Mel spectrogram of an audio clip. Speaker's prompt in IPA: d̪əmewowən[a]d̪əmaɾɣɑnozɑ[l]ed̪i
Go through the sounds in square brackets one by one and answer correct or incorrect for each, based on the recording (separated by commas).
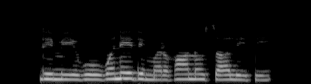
incorrect, correct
